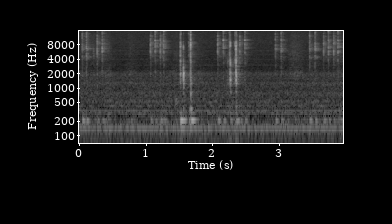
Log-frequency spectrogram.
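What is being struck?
Mechanical keyboard with plastic keycaps.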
